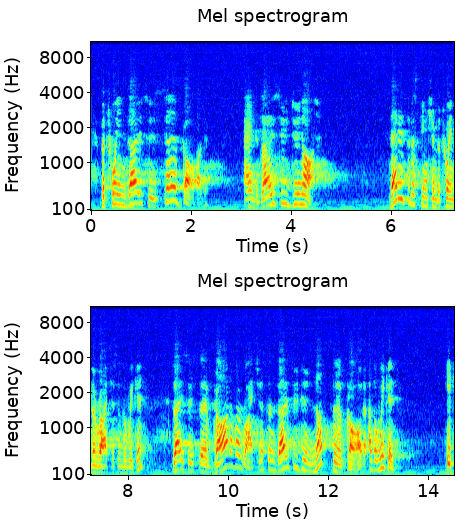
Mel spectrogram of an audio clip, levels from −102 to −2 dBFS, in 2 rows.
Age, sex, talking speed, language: 50-69, male, 155 wpm, English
